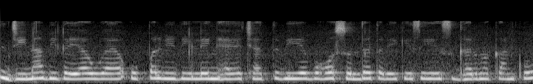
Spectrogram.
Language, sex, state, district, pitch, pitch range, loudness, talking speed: Hindi, female, Chandigarh, Chandigarh, 260 Hz, 255-270 Hz, -14 LUFS, 235 wpm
